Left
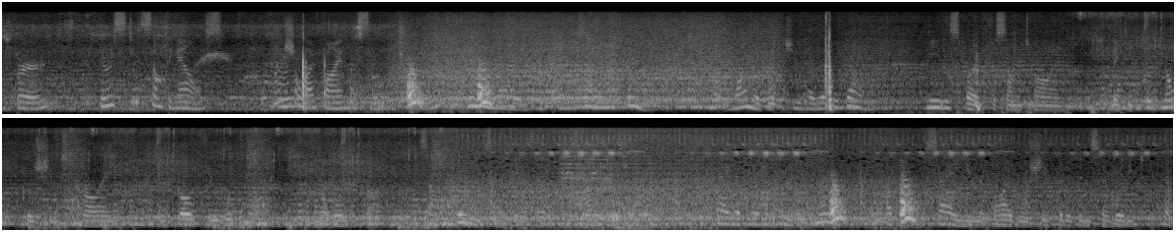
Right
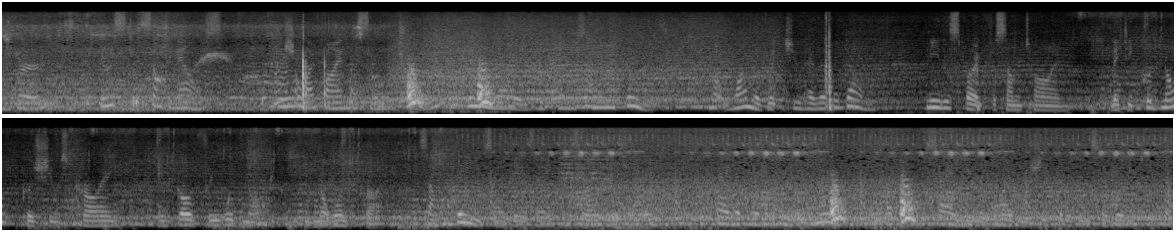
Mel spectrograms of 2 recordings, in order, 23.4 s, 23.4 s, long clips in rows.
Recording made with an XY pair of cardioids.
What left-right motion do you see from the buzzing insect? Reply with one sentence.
In this clip you hear the buzzing insect move from right to left and back again.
